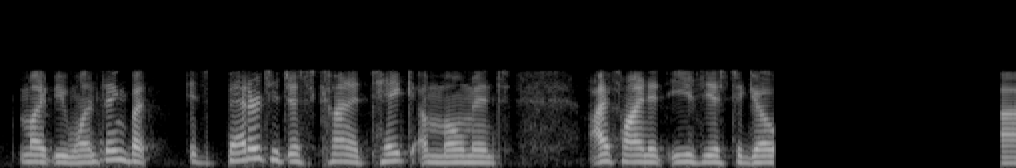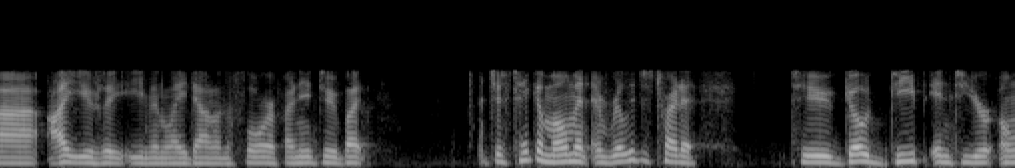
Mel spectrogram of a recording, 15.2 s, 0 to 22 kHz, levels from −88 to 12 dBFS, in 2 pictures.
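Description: Throughout, the speech sounds narrow and slightly rough, with a synthetic edge and nothing above about 3.8 kHz. That is iLBC codec damage, plainly audible: each short frame, consistent with the codec's 30 ms mode, is coded on its own and discarded upper frequencies never return. At 5.81 s, right after "find it easiest to", the audio drops out to complete silence with no room tone, resuming at 7.51 s with "I usually even lay". About 1.7 s is gone, likely from the input being lost while silence was written.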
